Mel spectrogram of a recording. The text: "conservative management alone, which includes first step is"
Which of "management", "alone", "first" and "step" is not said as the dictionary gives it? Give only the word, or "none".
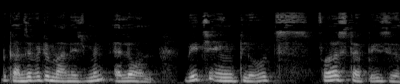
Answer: first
